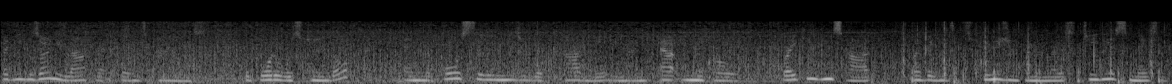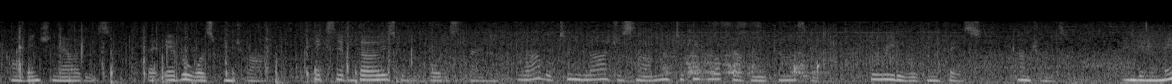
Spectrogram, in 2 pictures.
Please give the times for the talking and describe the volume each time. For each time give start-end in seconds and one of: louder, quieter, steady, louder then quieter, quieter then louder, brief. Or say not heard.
0.0-23.3 steady.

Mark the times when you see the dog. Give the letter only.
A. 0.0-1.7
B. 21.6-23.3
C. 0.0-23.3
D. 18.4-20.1
D.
